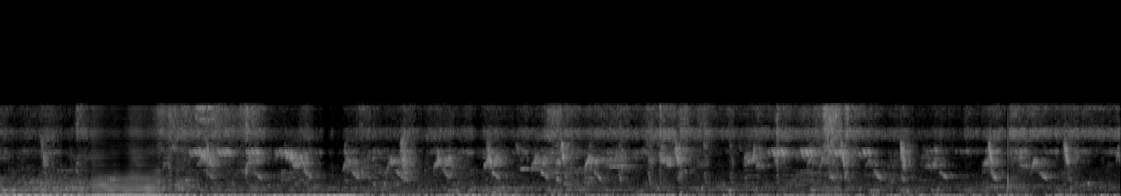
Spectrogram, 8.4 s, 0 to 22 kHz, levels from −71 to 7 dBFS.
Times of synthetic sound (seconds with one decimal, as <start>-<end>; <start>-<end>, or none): 0.7-1.2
